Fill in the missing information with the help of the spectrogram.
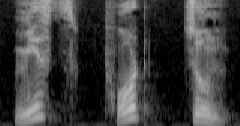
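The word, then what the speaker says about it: misfortune: এর short sound oh next T ইউ এন ই চুন এখানে 100% লোক ভুল করে কারণ টি এর জন্য আমরা জানি টো হয় বাট টি ইউ এন ই চুন এখানে টি এর জন্য চেকেন হচ্ছে এটা হোয়াট প্যাটেন একে মনে রাখো তাহলে পুরোটা কি দাঁড়ালো মিস ফোরচুন হয়েছে চলো এবার কয়েকটা হোমওয়ার্ক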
